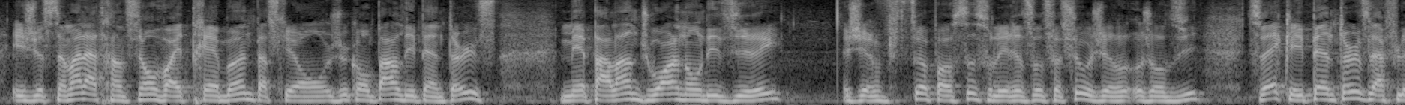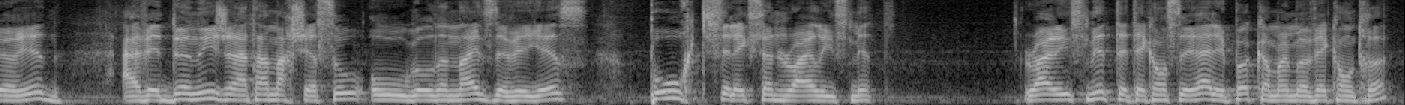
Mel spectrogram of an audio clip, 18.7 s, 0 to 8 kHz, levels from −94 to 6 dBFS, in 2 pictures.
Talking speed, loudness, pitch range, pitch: 200 wpm, -24 LUFS, 140-160 Hz, 145 Hz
